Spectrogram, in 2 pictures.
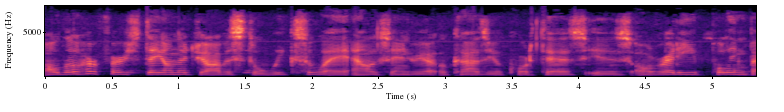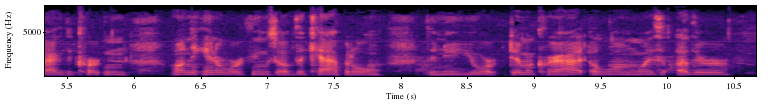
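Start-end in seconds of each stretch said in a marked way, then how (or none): none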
